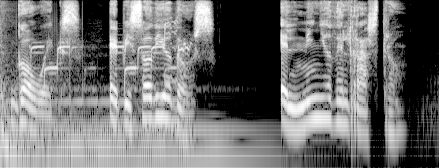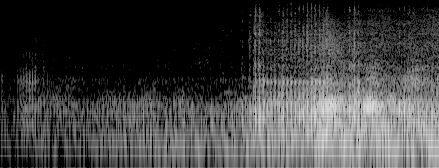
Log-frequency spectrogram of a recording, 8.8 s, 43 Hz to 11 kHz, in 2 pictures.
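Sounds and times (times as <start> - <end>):
speech: 0.2 - 2.2, 2.8 - 4.1
motorcycle engine revving: 4.2 - 8.7.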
